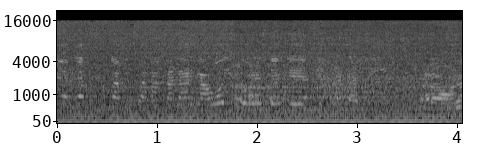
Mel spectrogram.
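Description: A loud, steady low motor drone, with people talking over it.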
